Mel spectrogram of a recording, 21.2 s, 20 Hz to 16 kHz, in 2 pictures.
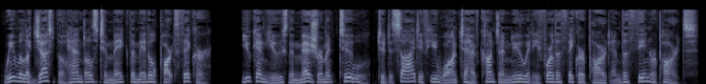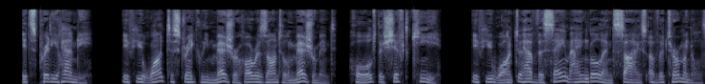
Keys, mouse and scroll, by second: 0.6 space, 0.7 click, 0.8 space, 2.1 alt+scroll up 1, 2.8 click, 2.9 space, 3.1 click, 3.2 space, 4.0-10.1 drag, 10.1 space, 11.1 space, 11.6 click, 12.0 space, 12.5 click, 14.3 space, 14.5 click, 14.6 space, 15.9 click, 16.6 click, 17.3 click, 17.4 space, 17.6 click, 17.7 space, 18.5 space.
